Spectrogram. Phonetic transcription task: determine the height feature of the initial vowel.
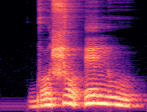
mid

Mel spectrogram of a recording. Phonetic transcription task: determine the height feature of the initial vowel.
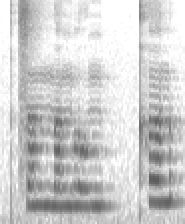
low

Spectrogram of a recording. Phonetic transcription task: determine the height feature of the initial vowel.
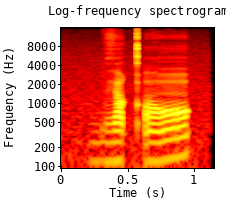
mid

